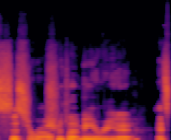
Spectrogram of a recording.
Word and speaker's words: Cicero: far it seems except I can't pronounce Cicero that's okay because I kept calling it Cairo oh it's okay you should let me apparently it's Cicero should let me read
